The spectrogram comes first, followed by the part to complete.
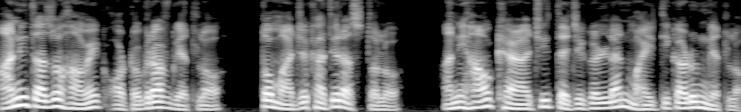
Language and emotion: Goan Konkani, neutral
